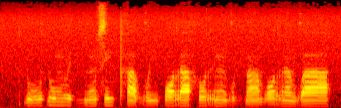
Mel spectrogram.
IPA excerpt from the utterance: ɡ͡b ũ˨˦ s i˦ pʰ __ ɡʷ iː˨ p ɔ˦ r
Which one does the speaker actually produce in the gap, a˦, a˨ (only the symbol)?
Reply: a˨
